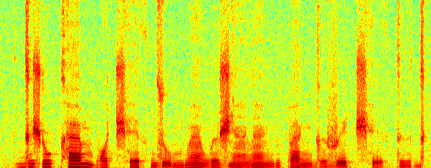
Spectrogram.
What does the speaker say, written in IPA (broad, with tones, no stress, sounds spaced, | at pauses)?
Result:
d ɨ˦ ʒ ɾ u˦ kʰ æ˦ m b ɔ˨ t͡ʃʰ e˨ θ n z ṵ˨ m b æ̃˦˨ w ø˦ ʒ æ̃˨ l æ̃˦˨ ŋ ɨ˦ p æ˦ ŋ ɡ ø˨ v ḛ˦ t͡ʃʰ ḛ˨ θ t ɨ˦ d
